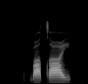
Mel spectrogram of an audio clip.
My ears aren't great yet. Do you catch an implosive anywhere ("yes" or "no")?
yes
